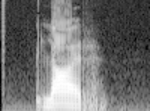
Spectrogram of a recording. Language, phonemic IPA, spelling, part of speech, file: Pashto, /lɑr/, لار, noun, لار.ogg
- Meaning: way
